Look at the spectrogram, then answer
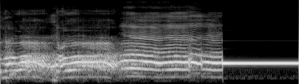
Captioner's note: screams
